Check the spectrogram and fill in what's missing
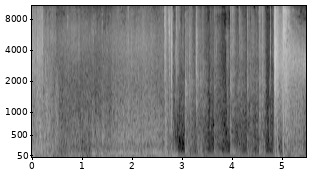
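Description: Gunfire in a video game with a sniper firing: a dense rumbling barrage gives way to a series of sharp, separate cracks and bangs, a louder shot near the end, and no talk over it.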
